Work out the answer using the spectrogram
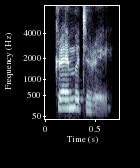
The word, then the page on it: crematory: Indian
